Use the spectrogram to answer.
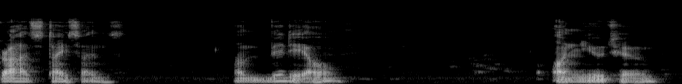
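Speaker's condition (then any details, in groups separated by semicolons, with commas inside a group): Multiple sclerosis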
